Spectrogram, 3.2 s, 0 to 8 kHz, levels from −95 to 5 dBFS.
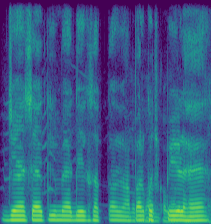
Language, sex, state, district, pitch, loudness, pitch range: Hindi, male, Madhya Pradesh, Bhopal, 155 Hz, -16 LUFS, 150-160 Hz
